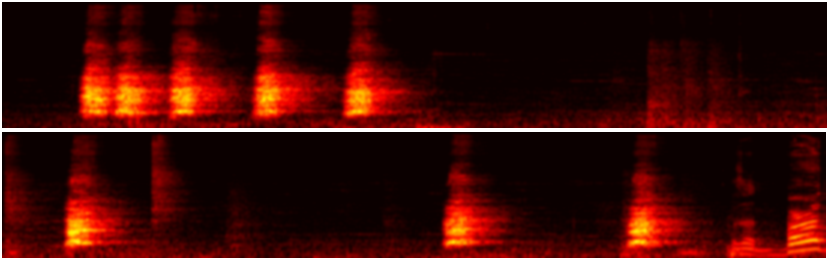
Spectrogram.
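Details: Dog named Mishka barking outside at a bird or squirrel, a run of four rapid barks followed by spaced single barks, faint rustling in the pauses and a brief voice at the end.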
